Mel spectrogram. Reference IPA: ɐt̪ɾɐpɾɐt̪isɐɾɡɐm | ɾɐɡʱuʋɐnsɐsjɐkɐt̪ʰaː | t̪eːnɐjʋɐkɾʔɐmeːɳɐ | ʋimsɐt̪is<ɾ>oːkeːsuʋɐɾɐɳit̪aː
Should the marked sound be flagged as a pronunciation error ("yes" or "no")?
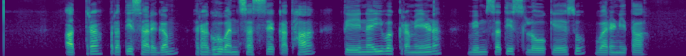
yes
